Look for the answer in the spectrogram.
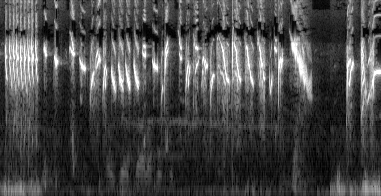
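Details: European goldfinch song used to teach chicks: a buzzy opening burst, then a continuous stream of quick tinkling, twittering notes, each phrase varied, ending after a short gap with more chirps and a low murmur.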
